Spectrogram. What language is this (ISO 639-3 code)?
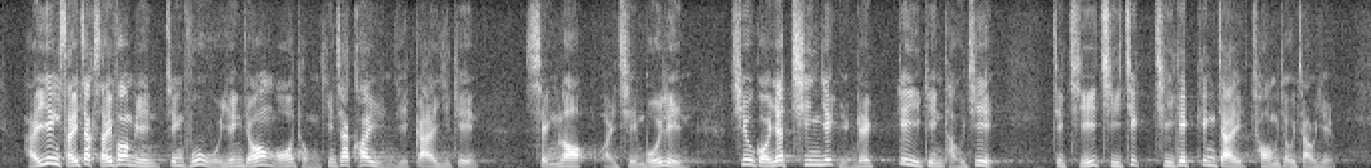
yue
